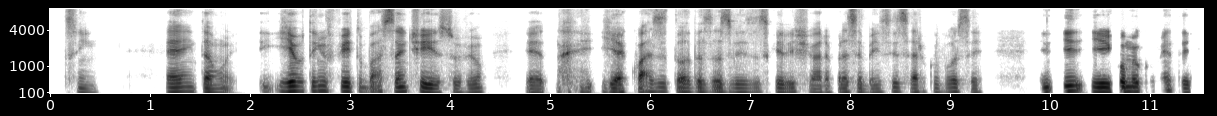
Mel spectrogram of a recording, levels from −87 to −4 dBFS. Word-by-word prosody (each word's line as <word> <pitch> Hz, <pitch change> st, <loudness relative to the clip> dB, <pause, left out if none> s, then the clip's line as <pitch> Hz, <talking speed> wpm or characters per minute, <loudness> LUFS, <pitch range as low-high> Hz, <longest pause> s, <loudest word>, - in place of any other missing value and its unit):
Sim. 95 Hz, -2 st, -12 dB, 0.7 s
É, 110 Hz, 0 st, +4 dB
então, 100 Hz, -5 st, -1 dB
e -, -, -24 dB, 0.2 s
e 120 Hz, 0 st, 0 dB
eu 130 Hz, 0 st, +9 dB
tenho 130 Hz, +1 st, -2 dB
feito 125 Hz, -2 st, +1 dB
bastante 120 Hz, +1 st, 0 dB
isso, 95 Hz, -2 st, +2 dB
viu. 100 Hz, +3 st, -7 dB, 0.4 s
É 95 Hz, -1 st, -5 dB, 0.6 s
e 105 Hz, +1 st, 0 dB
é 100 Hz, -, +5 dB
quase 110 Hz, +2 st, -2 dB
todas 105 Hz, -1 st, -3 dB
as 105 Hz, 0 st, -2 dB
vezes 105 Hz, 0 st, -7 dB
que -, -, -15 dB
ele 105 Hz, +1 st, -2 dB
chora, 95 Hz, -3 st, -8 dB
pra 100 Hz, +1 st, -5 dB
ser 100 Hz, 0 st, -5 dB
bem 95 Hz, +2 st, -10 dB
sincero 105 Hz, -1 st, -6 dB
com 105 Hz, -, -13 dB
você. 105 Hz, -2 st, -7 dB, 0.6 s
E 115 Hz, -, 0 dB
e 135 Hz, +1 st, +5 dB
e 115 Hz, -1 st, +9 dB
como 120 Hz, -1 st, +7 dB
eu 120 Hz, -, +4 dB
comentei 130 Hz, -5 st, -7 dB
105 Hz, 170 wpm, -22 LUFS, 100-115 Hz, 0.7 s, eu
